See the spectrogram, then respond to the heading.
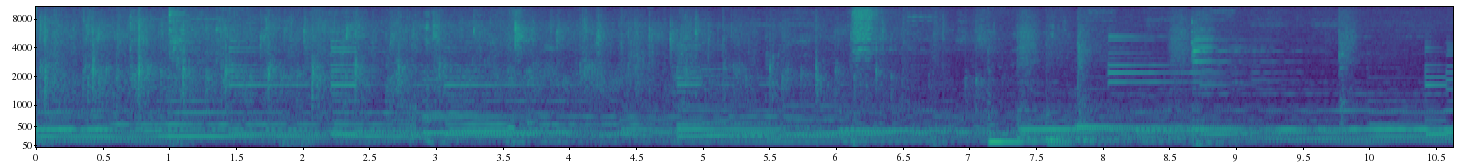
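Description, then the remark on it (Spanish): An audience applauding, a steady, dense wash of clapping that holds for about ten seconds over sustained musical tones, with a brief louder swell partway through. “Denle un fuerte aplauso a estas.”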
